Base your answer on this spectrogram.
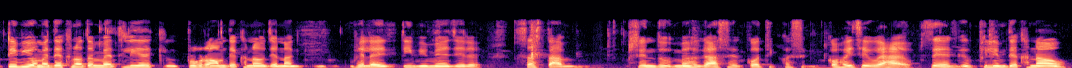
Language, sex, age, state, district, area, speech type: Maithili, female, 45-60, Bihar, Muzaffarpur, urban, spontaneous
